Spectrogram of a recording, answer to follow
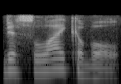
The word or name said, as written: dislikable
